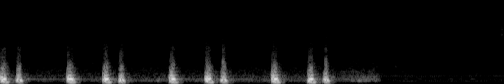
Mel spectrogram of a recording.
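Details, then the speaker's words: Third heart sound, heard with the bell under light pressure at the apex (left ventricle) or tricuspid area (right ventricle): slow regular heartbeat with a soft extra sound after S2. "ده ما بيتسمعش عادة إلا بالكون بضغط خفيف، ولما تكون السماعة إما على الإيبكس وفي الحالة دي بيكون جينيريتد في الليفت فنتركل، أو على الترايكاسبيد اريا وفي الحالة دي بيكون جينيريتد في الرايت فنتركل. تعالوا كده نسمع حالة فيها ثيرد هارت ساوند."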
